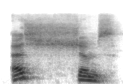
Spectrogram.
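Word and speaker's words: الشمس: Donc, ça donne Ash-Shams. Et on rajoute une shedda sur le shin. Ash-Shams. Mais le lam, il ne se prononce pas. Donc là, dans le mot Al-Qamar, le lam se prononce. Et dans Ash-Shams, on passe directement dans la lettre après qui prend une shedda.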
